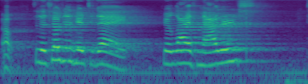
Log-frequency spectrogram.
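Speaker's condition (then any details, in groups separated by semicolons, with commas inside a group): Down syndrome; suspected prenatally, present from birth, petite stature, occupational and physical therapy from infancy; speech therapy from infancy, answered audition questions with clarity at age 6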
